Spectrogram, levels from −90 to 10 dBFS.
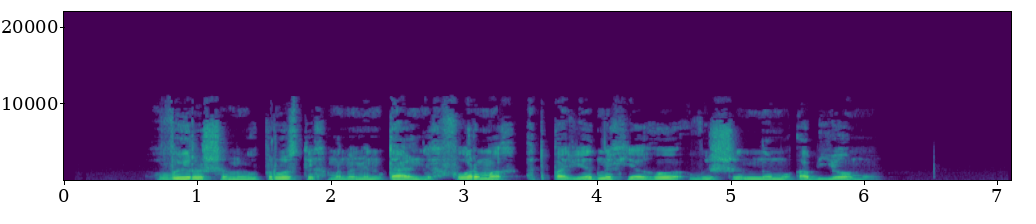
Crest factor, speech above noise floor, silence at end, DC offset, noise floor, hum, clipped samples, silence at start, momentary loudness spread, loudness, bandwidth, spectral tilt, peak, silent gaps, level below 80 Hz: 18 dB; 58 dB; 1.05 s; under 0.1%; -78 dBFS; none; under 0.1%; 0.7 s; 9 LU; -21 LUFS; 11 kHz; -6 dB/octave; -2 dBFS; none; -52 dBFS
